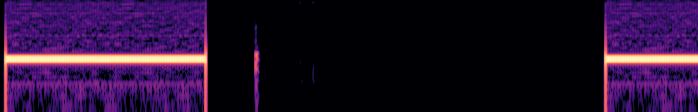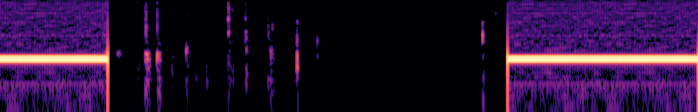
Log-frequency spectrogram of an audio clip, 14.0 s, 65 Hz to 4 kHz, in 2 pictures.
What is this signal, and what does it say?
Ringback tone (North America), 440 + 480 Hz.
